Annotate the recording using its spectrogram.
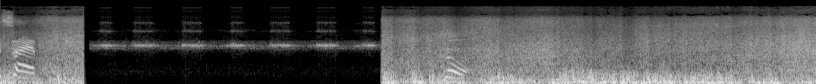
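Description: Wind on the microphone and surf on a beach, abruptly replaced after about a second by about three seconds of cricket chirping, about two chirps a second, with nothing else under it: a cricket sound effect edited in over muted audio. The wind and surf noise then cuts back in.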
